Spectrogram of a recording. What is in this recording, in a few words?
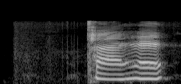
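"chai2", Mandarin Chinese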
